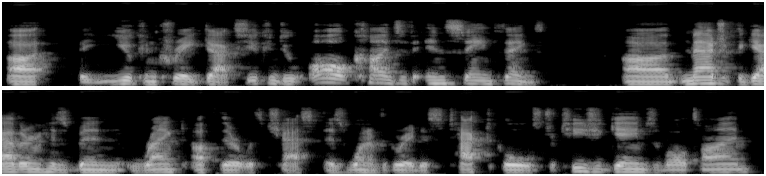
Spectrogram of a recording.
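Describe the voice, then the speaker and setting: Low-pitched American man, casual streamer chat. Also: moderate pace. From grew up many years in America; also Irish. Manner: self-deprecating, joking, digressive. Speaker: streamer and gaming video host. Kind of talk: casual rambling chat to viewers. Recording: dull lo-fi laptop microphone.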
